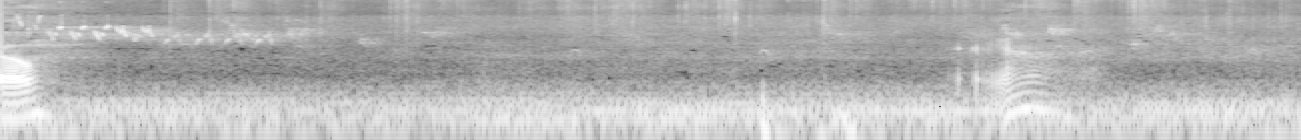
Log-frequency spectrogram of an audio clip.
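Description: A steady low hum, with a short run of high chirps from a bird in the first second or so; a man's voice near the end.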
